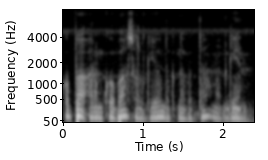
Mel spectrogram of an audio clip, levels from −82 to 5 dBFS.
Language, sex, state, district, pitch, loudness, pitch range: Garo, male, Meghalaya, South Garo Hills, 100 Hz, -28 LUFS, 95-110 Hz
